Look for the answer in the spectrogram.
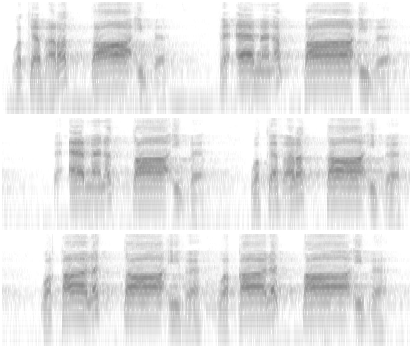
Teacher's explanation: والتاء فيه شدة، وهو أيضا من صفات القوية، ولكن قوته لا تصل إلى قوة الطاء، فالطاء يبقى أقوى. الطاء فيه شدة أيضا، فيه استعلاء، فيه استطالة، فهو أقوى من التاء · Term: أدغم التاء في الطاء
